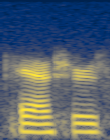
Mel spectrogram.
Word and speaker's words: Cashiers: like cashiers it is it is but they pronounce it Cashers that's right it's a high mountain community that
